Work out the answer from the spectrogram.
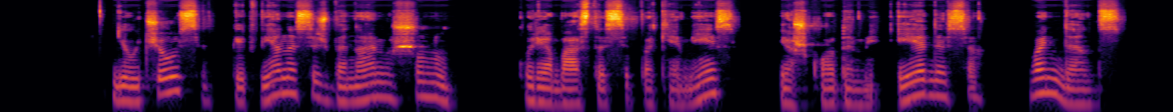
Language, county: Lithuanian, Vilnius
